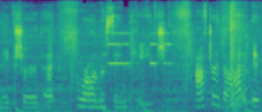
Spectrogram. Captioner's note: ID reader beeps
